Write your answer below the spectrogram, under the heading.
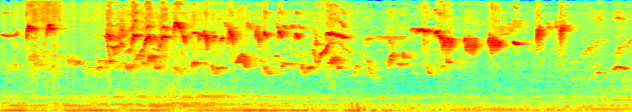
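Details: A parva Horsfield's bushlark used to tutor songbirds sings a dense, varied stream of squeaky whistles, harsh chirps and quick trills, becoming more clipped and staccato in its second half, over low hum.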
